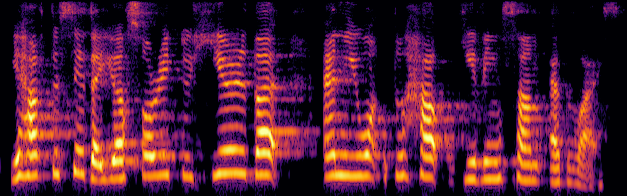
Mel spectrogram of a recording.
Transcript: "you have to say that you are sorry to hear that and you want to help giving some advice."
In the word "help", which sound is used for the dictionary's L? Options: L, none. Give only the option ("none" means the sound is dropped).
L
